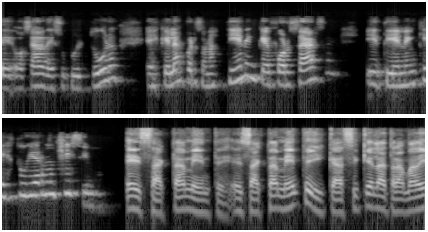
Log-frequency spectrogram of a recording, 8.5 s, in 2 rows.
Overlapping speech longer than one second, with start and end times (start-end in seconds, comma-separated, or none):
none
